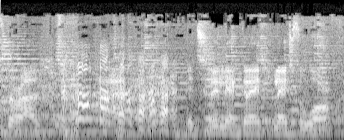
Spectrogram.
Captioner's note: laughter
